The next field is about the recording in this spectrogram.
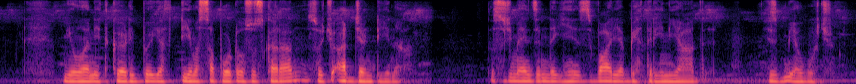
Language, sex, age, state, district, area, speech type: Kashmiri, male, 18-30, Jammu and Kashmir, Kulgam, rural, spontaneous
